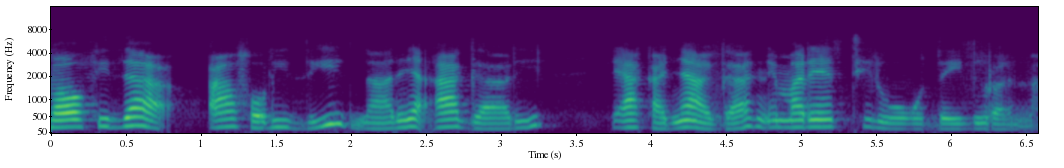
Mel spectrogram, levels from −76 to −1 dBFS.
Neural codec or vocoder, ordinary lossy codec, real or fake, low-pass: codec, 16 kHz, 0.8 kbps, ZipCodec; none; fake; 7.2 kHz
